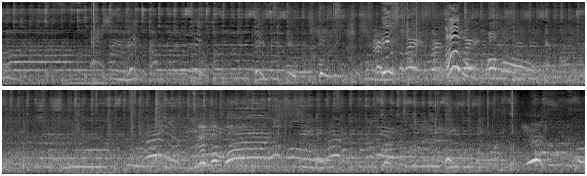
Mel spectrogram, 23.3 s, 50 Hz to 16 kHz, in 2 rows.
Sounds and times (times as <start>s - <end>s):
Music: 0.0s - 23.3s
Outside, urban or manmade: 0.0s - 23.3s.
